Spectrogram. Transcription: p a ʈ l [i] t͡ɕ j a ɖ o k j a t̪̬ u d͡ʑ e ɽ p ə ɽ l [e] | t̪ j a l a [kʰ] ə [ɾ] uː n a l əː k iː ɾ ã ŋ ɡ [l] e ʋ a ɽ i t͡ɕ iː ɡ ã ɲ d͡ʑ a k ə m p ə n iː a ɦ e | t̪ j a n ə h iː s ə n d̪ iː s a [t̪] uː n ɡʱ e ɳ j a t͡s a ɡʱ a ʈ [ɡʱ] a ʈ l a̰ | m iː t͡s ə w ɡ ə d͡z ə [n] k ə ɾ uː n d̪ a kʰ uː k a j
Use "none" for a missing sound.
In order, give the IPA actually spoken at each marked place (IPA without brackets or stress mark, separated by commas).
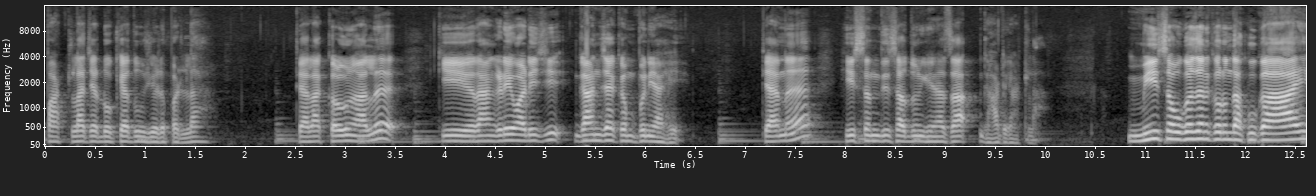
a, a, k, ɭ, ɽ, d̪, ɡʱ, n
